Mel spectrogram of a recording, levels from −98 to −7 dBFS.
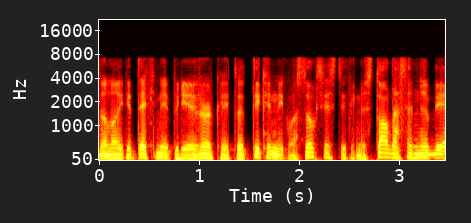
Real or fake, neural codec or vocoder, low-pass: fake; codec, 16 kHz, 1 kbps, X-Codec, HuBERT features, trained on general audio; 7.2 kHz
